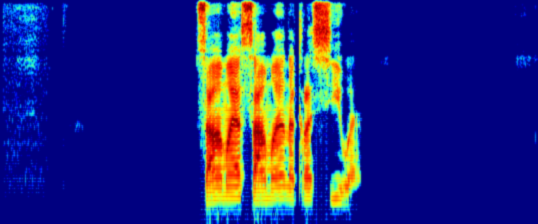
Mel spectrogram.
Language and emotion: Russian, positive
